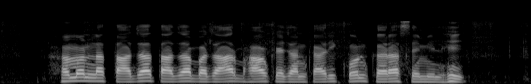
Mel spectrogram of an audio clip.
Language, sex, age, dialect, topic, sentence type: Chhattisgarhi, male, 25-30, Eastern, agriculture, question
